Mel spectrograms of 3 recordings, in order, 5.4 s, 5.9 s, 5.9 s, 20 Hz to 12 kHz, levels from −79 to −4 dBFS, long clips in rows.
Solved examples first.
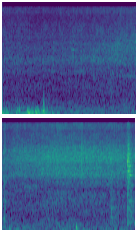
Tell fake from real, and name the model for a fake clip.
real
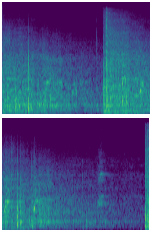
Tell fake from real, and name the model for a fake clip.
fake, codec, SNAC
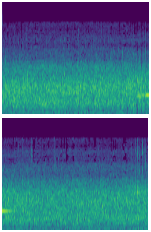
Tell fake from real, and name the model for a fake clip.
real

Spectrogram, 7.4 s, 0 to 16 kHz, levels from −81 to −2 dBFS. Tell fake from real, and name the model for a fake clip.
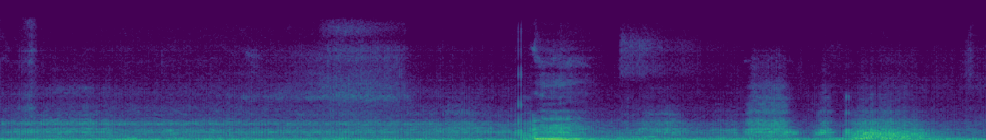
fake, vocoder, BigVGAN v2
